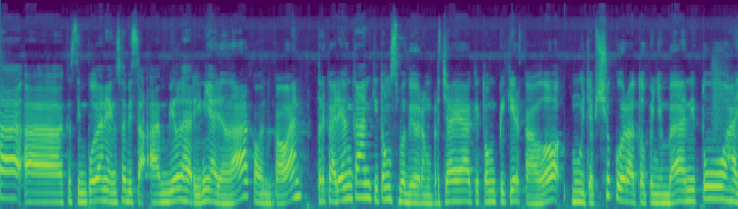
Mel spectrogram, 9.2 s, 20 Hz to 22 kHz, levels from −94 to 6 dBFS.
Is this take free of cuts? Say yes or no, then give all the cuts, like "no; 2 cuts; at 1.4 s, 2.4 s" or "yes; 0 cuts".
no; 2 cuts; at 3.9 s, 7.0 s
